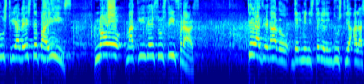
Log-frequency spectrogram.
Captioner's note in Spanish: Aplausos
